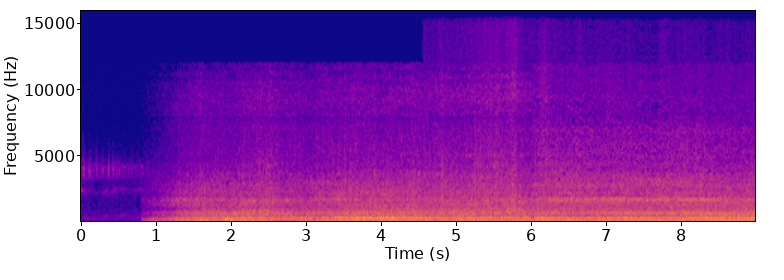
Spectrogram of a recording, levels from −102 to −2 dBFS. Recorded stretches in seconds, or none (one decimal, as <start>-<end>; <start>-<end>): 0.0-1.0; 5.9-9.0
